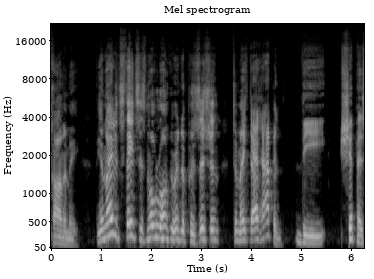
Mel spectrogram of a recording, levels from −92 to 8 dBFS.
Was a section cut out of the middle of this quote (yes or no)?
yes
